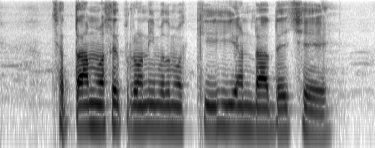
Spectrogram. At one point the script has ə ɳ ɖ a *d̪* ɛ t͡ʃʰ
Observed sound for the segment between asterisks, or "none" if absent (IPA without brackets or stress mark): d̪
